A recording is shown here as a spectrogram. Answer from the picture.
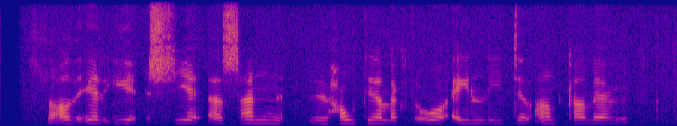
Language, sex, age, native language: Icelandic, male, 12, Icelandic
